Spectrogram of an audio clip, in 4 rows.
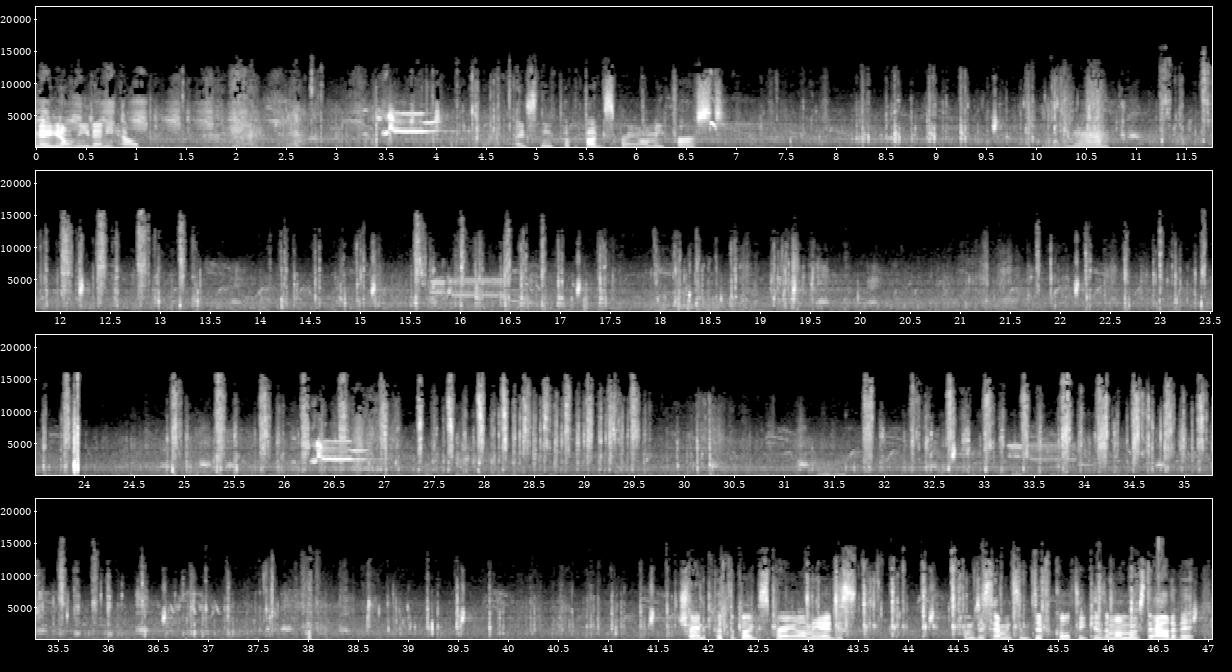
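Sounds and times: clicks and rustling of handling gear: 1.6 - 5.2, 36.8 - 46.6.

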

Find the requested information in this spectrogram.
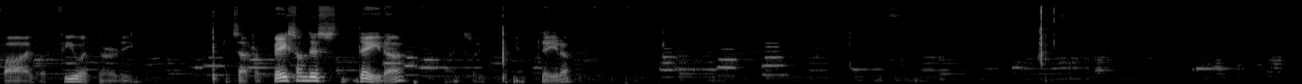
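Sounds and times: plucked notes background music: 0.0 - 12.5
sharp click: 10.4 - 10.7.

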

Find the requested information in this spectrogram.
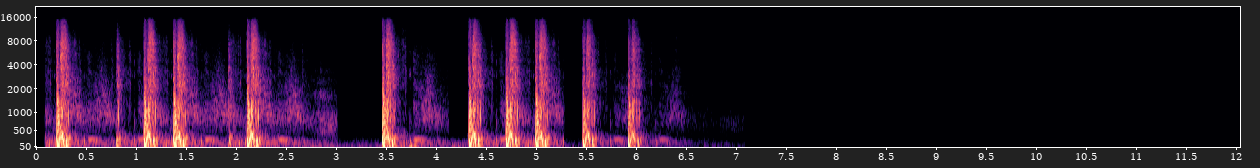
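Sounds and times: gunshots with echo: 0.1 - 7.1.

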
